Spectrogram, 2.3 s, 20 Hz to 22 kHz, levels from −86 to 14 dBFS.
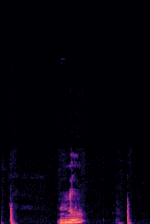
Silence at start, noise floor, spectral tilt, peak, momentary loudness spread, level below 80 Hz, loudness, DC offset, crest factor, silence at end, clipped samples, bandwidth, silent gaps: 0.15 s; -69 dBFS; -8 dB/octave; 0 dBFS; 21 LU; -64 dBFS; -15 LUFS; under 0.1%; 20 dB; 0.3 s; under 0.1%; 7.2 kHz; none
